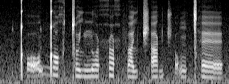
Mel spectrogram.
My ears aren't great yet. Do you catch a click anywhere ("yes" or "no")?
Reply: yes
